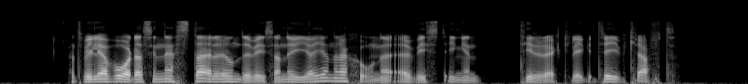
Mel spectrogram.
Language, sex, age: Swedish, male, 27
